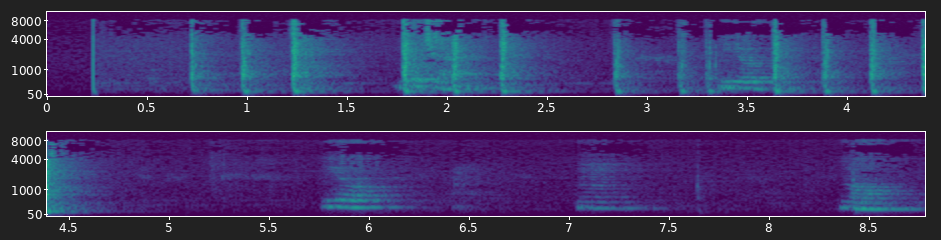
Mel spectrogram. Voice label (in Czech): hlaseni; rozhlas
